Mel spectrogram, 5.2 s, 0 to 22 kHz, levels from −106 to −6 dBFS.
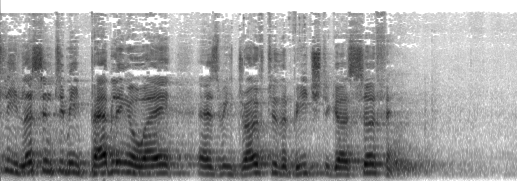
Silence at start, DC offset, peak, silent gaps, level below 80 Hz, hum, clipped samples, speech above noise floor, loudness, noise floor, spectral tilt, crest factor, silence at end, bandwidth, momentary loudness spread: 0 s; under 0.1%; -2 dBFS; none; -74 dBFS; none; under 0.1%; 42 dB; -18 LUFS; -59 dBFS; -3.5 dB/octave; 18 dB; 0.95 s; 17 kHz; 8 LU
